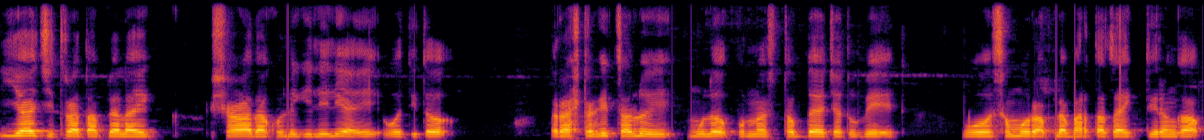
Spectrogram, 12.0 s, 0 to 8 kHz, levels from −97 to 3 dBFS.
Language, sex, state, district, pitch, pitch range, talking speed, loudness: Marathi, male, Maharashtra, Dhule, 120 Hz, 120-125 Hz, 130 wpm, -17 LUFS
